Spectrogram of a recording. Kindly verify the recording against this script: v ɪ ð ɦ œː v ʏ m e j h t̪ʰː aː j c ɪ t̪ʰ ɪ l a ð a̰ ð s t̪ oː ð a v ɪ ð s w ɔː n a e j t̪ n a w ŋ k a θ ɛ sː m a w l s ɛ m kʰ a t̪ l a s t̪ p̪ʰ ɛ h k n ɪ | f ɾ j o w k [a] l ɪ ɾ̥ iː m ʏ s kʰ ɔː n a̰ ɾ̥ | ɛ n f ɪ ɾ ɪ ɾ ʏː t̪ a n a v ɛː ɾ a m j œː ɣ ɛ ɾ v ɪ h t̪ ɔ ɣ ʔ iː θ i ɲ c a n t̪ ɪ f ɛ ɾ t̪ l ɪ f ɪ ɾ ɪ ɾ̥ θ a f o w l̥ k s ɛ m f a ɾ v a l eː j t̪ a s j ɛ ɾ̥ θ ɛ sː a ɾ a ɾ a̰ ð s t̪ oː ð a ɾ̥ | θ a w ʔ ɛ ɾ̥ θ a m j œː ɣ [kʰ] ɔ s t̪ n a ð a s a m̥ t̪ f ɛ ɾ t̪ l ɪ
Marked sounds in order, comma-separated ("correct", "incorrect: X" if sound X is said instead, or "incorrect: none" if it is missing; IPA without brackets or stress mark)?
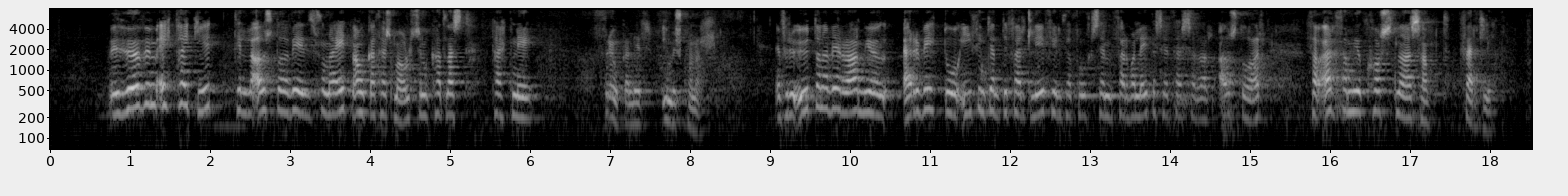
correct, correct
